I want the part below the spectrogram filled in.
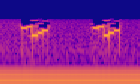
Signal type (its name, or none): five-tone selective call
